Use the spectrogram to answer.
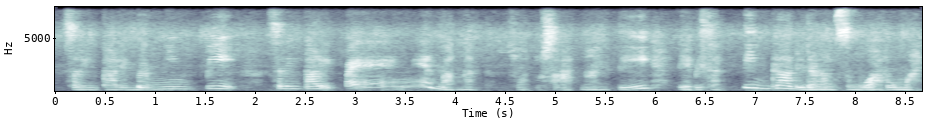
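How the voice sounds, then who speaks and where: A woman storyteller leading a children's Sunday school lesson, her voice swooping high and low with plenty of expression. She takes her time, drawing out each line slowly for young listeners. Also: mellow, a little hiss or hum, low-quality recording.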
